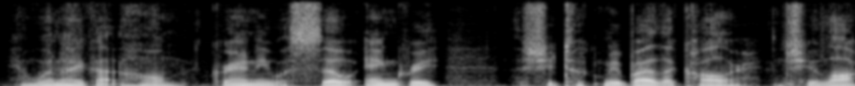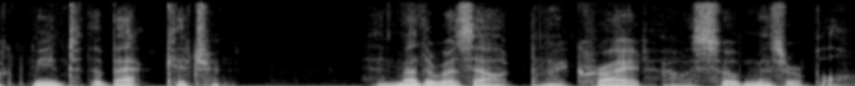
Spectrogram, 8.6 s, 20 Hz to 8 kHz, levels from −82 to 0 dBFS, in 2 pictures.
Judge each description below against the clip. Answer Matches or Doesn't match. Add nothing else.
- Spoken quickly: Matches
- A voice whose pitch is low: Matches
